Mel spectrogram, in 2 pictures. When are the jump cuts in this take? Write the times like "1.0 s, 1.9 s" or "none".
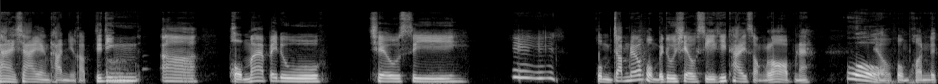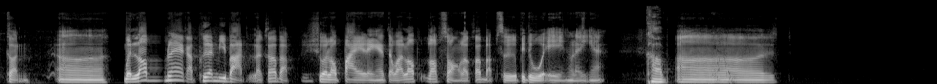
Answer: none

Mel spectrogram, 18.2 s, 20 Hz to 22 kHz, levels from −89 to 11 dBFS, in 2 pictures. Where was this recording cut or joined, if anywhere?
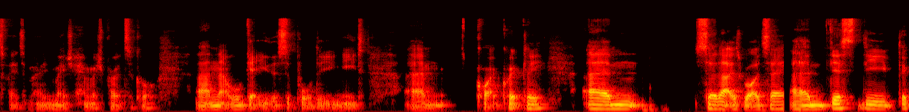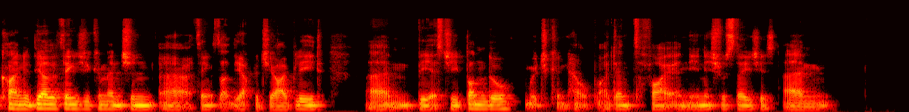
7.8 s, 14.3 s, 16.9 s

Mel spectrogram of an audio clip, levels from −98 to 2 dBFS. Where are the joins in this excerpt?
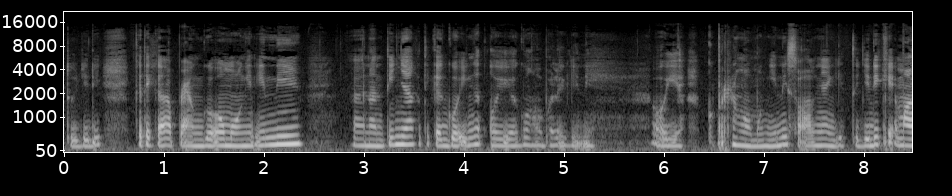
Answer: none

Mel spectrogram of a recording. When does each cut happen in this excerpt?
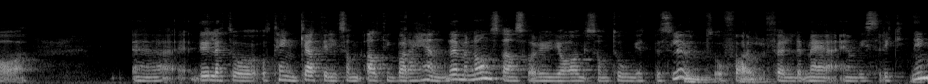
none

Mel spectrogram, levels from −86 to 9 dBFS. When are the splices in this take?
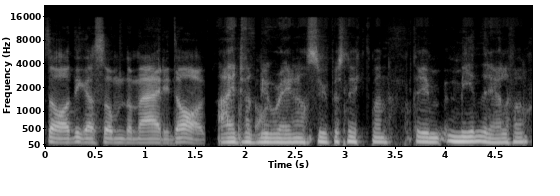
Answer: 1.6 s

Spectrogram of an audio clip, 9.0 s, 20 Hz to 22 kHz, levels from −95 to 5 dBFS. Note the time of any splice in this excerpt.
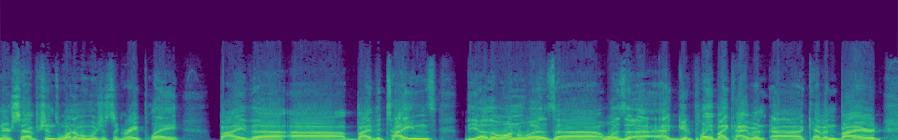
none

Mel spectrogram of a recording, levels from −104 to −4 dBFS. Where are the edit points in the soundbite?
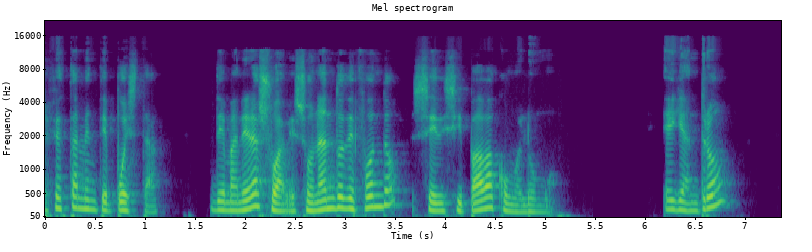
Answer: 1.5 s, 6.0 s

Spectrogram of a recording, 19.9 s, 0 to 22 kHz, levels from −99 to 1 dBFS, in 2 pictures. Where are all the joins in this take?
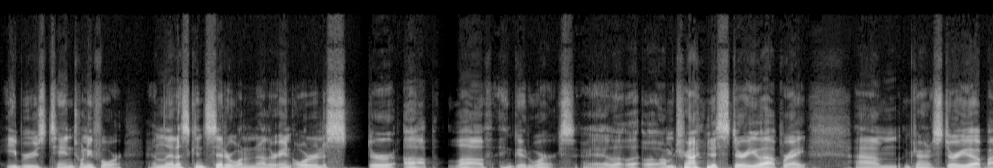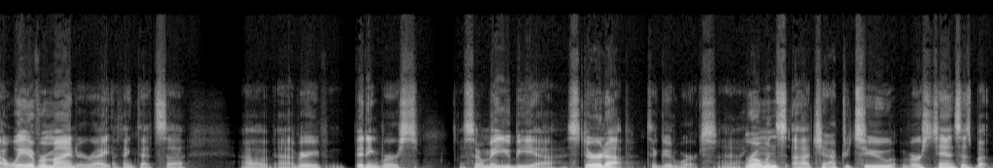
11.0 s, 12.6 s, 17.4 s

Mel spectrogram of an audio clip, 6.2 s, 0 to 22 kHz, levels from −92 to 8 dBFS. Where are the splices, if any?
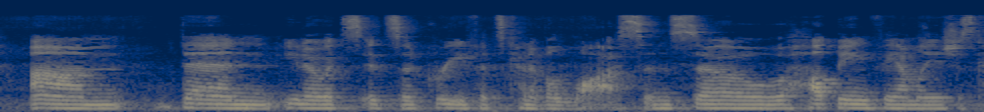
none

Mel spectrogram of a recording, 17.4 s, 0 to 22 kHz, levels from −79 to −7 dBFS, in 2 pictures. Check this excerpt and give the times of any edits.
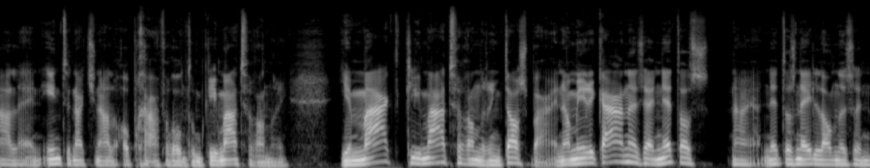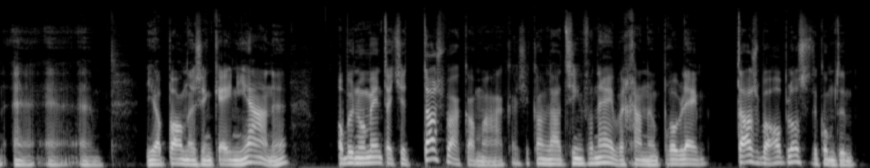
none

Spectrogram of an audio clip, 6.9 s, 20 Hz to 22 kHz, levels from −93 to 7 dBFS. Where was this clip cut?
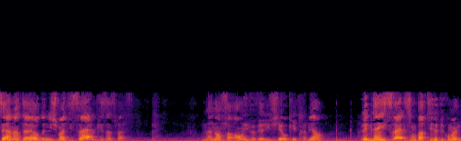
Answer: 5.4 s

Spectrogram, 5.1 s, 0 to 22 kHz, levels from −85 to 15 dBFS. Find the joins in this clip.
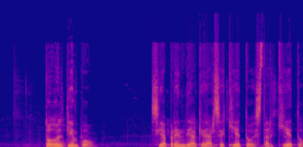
none

